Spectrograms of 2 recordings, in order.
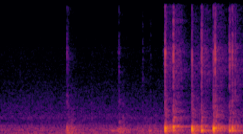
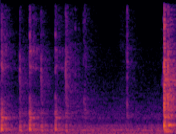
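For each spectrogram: First: Six quick, firm taps with a dull mid-pitched knock and almost no ring: a thick, sturdy candle lid. Second: Light, clicky taps on a candle jar lid die almost at once, giving a thin, plasticky sound.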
